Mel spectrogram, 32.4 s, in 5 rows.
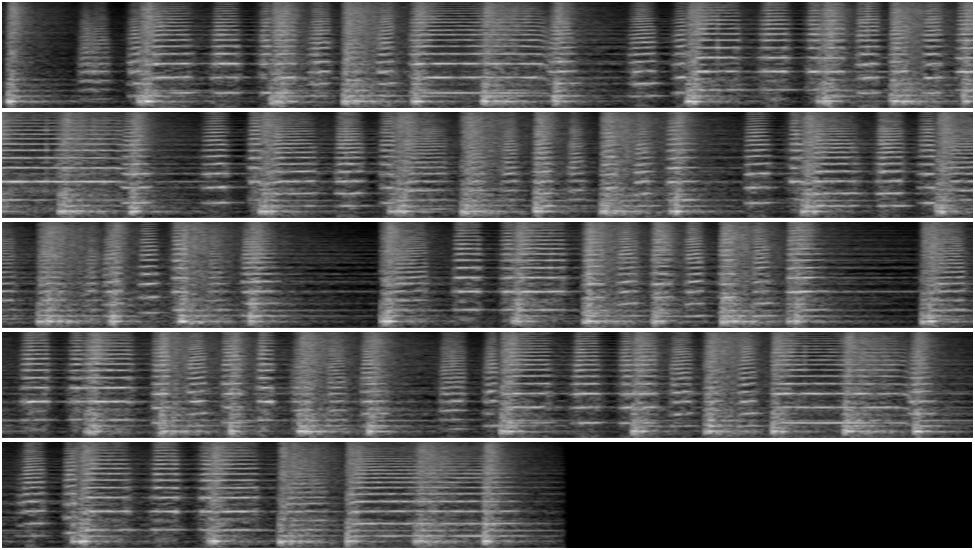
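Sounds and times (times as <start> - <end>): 
military bugle call: 0.0 - 29.6.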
